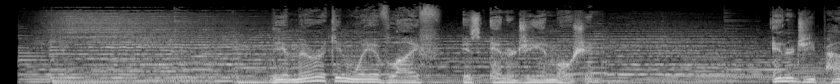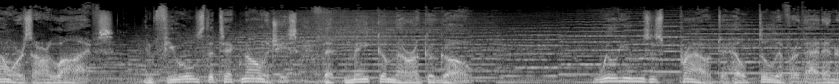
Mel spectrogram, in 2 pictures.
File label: Commercial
